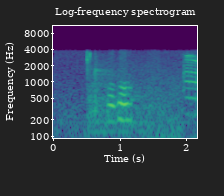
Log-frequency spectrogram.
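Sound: cat meowing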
